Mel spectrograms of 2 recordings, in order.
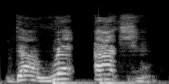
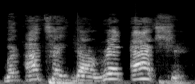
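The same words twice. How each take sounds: First: "Direct action." drawn out slowly, each word weighted; slow emphatic repeat. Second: Said in the usual way. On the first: Real, not acted. Preacher to congregation, hammering home his point, slow and weighty.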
